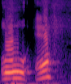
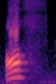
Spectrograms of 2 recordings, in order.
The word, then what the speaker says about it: of: The lower lip goes in, it's a labiodental sound, but here for OF, the pronunciation, the correct pronunciation is not off, it is of, whereas, which is just a vibration of the lower lip.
